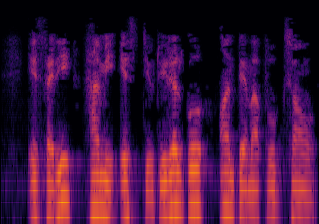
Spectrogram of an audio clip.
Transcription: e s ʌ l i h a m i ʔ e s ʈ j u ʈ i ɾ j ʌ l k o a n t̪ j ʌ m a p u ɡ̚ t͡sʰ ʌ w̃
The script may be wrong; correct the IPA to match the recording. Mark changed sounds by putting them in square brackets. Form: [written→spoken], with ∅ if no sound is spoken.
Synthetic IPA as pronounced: e s ʌ [l→ɾ] i h a m i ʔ e s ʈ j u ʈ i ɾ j ʌ l k o [a→ʌ] n t̪ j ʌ m a p u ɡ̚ t͡sʰ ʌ w̃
